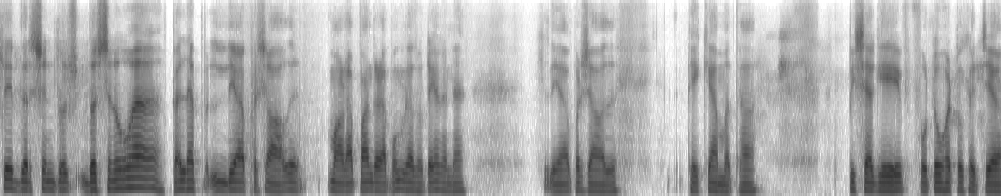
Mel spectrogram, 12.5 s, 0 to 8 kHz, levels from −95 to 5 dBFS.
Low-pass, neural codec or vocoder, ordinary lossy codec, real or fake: none; codec, 16 kHz, 0.8 kbps, ZipCodec; none; fake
